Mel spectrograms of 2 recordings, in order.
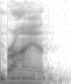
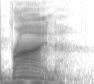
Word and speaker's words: Brian: H-E-P-H-E-R, Heifer. But as I mentioned, two syllables of my name, Brian. My grandfather, though, when he called my name, called it with one very long syllable. My grandfather called me Brine, B-R-I-N-E, I think is how you would word that. Now, it took about 5 minutes to say it. He drug that word out, but it was just one syllable, Brine.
